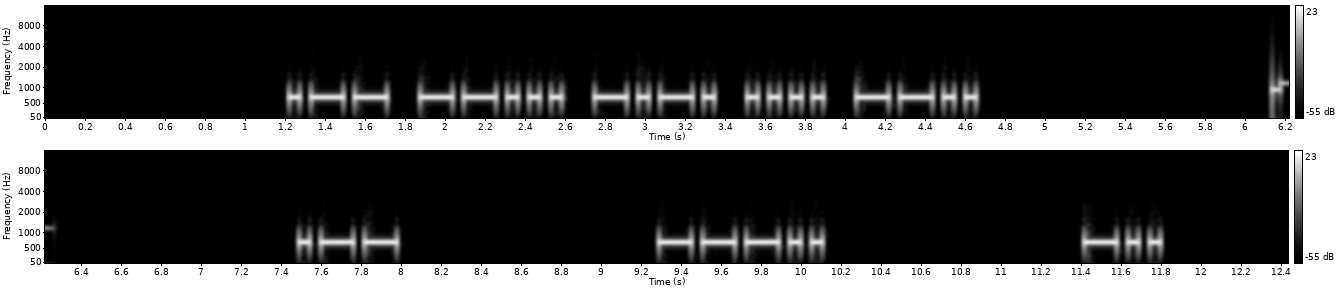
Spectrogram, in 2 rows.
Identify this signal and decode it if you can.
Morse code, heard as a keyed tone, about 21 wpm, spaced as for 12 wpm, 700 Hz. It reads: W7CHZ W8D
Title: USA Call Signs - 5 Characters - 8x Character Spacing - 22wpm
